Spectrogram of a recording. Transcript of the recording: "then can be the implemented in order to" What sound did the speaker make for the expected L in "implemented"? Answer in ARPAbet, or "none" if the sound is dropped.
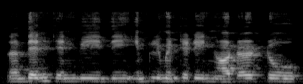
L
